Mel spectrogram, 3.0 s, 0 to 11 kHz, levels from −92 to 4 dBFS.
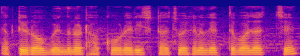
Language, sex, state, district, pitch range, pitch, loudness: Bengali, male, West Bengal, Paschim Medinipur, 115-120 Hz, 120 Hz, -17 LUFS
